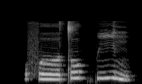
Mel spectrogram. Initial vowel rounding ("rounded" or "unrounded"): unrounded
